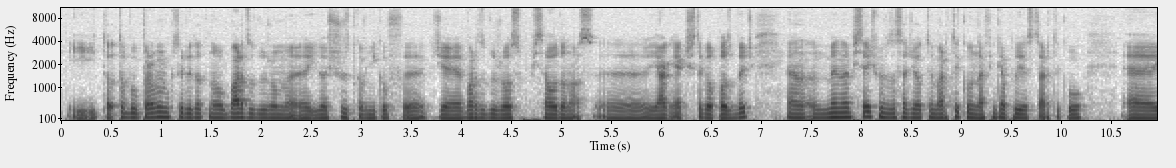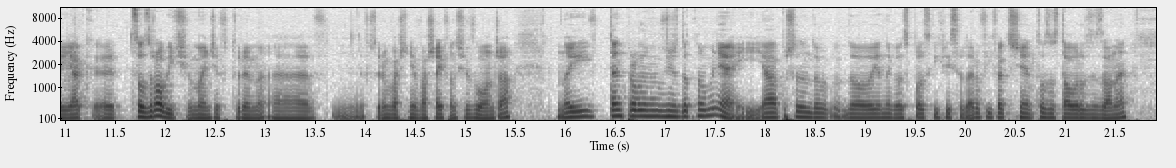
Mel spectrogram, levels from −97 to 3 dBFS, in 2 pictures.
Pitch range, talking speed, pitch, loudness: 110-135 Hz, 190 wpm, 120 Hz, -26 LUFS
